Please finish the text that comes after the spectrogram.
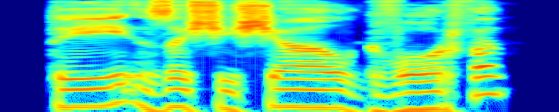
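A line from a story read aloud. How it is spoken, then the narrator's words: Slow repetition. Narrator (Russian): медленно повторил хранитель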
